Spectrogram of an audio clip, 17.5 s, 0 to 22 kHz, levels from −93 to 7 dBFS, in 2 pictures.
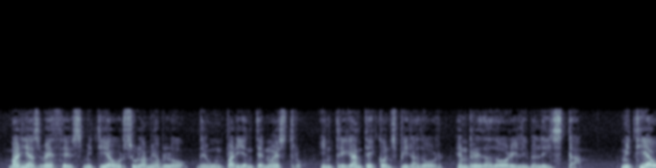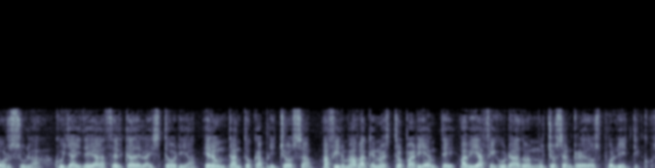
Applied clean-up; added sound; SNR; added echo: none; none; none; none.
